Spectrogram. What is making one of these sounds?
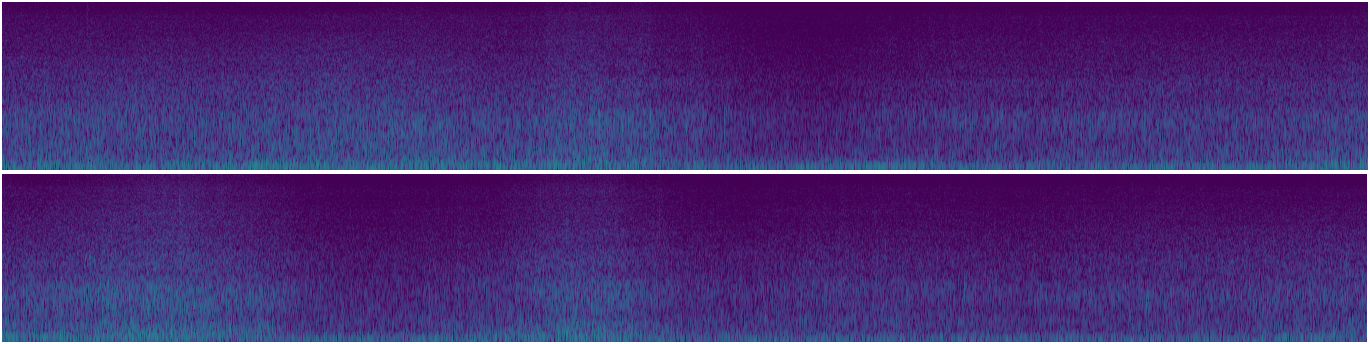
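Foamy water washes and hisses over rocks.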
